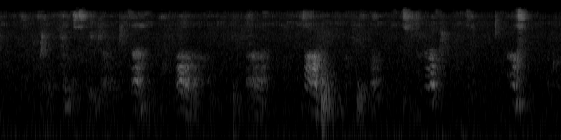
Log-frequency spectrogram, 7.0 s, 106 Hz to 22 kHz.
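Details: Newborn Labrador Retriever puppies, five days old, from Belle's litter of five males and three females born October 15, 2023: a run of brief whimpering squeaks about every half second, some with harmonic bands, amid quiet indoor rustling.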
